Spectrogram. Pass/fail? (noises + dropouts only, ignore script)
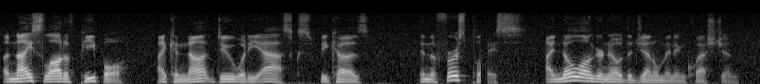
fail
